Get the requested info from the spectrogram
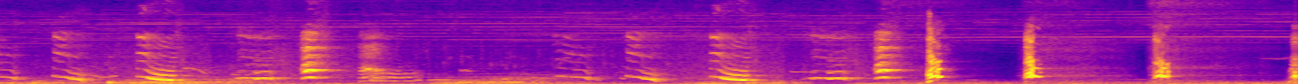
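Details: Playful puppies competing for toys on green grass: a string of falling whimpers and yelps, then four short, sharp high yips spaced about a second apart.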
